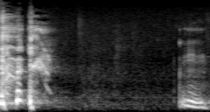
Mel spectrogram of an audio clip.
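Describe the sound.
Throat clearing from someone whose mouth is dry from wearing a mask: two quick, rough, rasping bursts close together, then near silence, then a voice starts speaking.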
